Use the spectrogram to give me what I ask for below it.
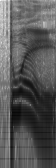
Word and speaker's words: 对: Okay, 对 is spelled D-U-I, fourth tone.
